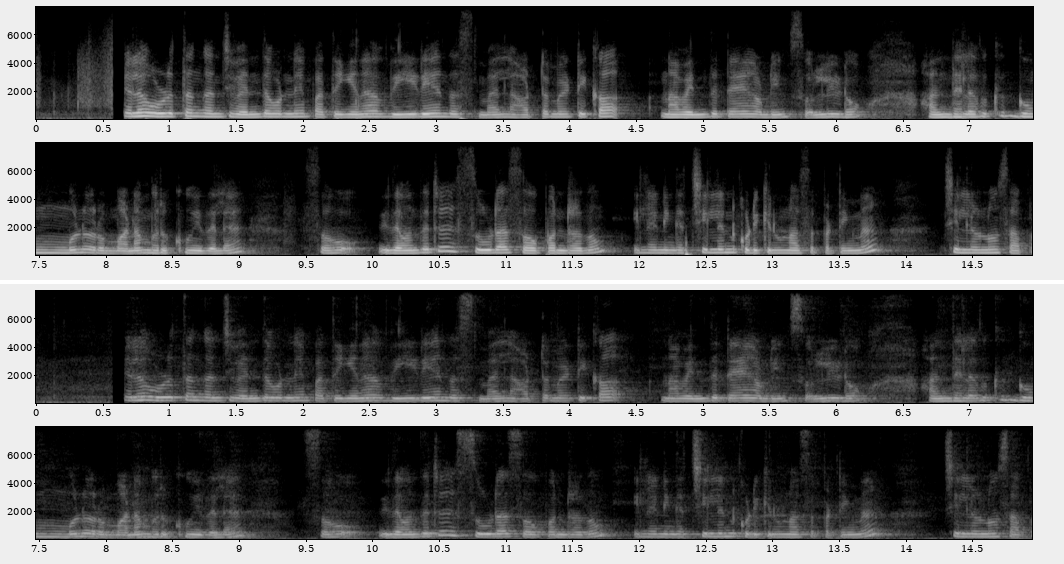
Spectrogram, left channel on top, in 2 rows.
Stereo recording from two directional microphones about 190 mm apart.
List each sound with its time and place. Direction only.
0.6 s a woman's voice: 40° left (ahead or behind)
